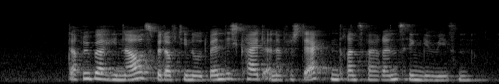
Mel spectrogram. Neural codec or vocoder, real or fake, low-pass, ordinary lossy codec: none; real; 7.2 kHz; none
